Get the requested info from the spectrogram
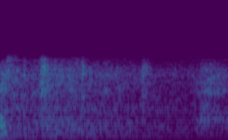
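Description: Faint steady hiss with a few soft, scattered ticks.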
